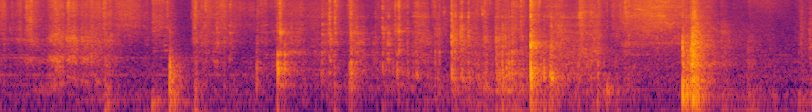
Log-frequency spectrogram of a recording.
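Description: Cardboard boxes rustle and scrape as hands handle them.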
